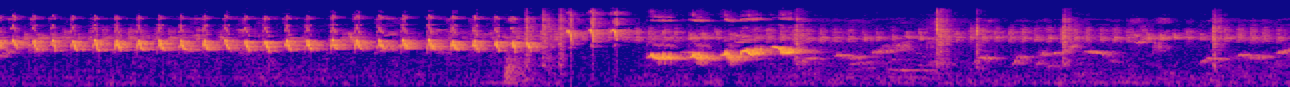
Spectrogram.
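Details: White-rumped shama singing as a provocation for other songbirds: a fast even string of bright repeated notes for three seconds, then richer warbled phrases and scattered clicks.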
